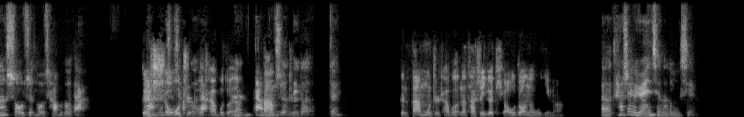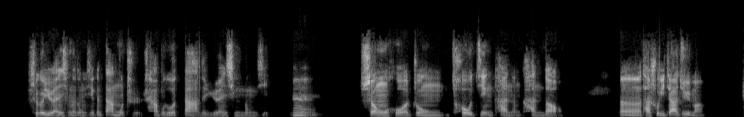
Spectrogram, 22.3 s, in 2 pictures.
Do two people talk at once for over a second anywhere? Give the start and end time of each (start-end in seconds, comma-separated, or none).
2.2-4.6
